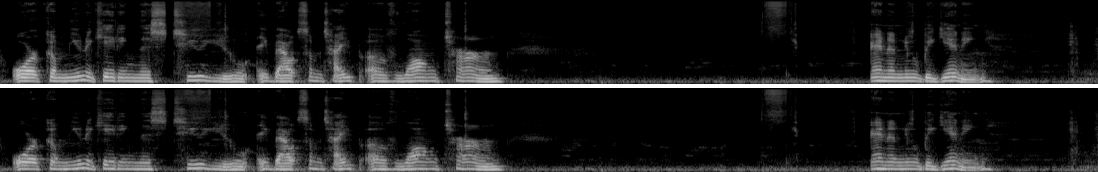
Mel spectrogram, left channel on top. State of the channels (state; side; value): normal; both; correlation 0.66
